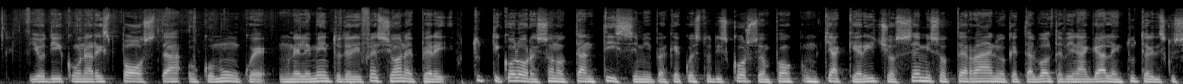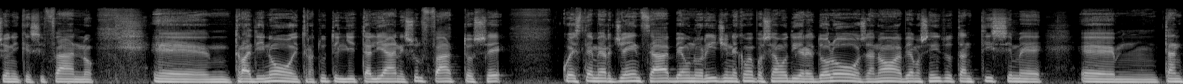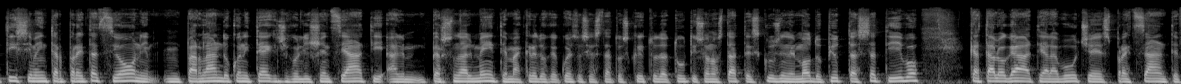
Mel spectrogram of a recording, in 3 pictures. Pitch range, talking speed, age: 120-140 Hz, 150 wpm, 40-59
